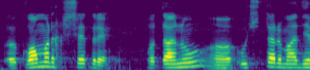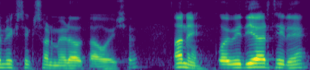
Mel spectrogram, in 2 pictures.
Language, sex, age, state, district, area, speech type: Gujarati, male, 30-45, Gujarat, Junagadh, urban, spontaneous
